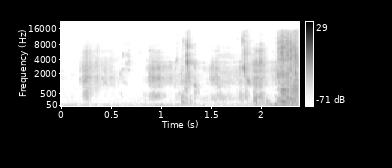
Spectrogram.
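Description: Crunchy steak-and-onion flavoured chips being eaten, with a string of crisp, loud crunching bites and chewing bursts that come in quick succession and grow sharper toward the end, with no talking.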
